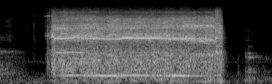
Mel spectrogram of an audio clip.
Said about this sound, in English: I'm going to drill them with this 1/4 inch drill and then go to a larger one.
